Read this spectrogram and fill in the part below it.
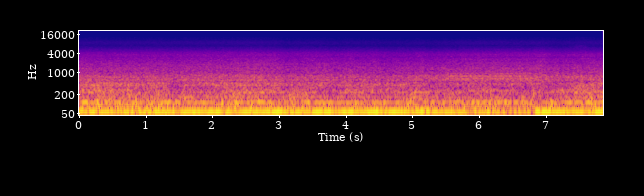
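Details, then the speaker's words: Ten-year-old central AC unit (possibly Lennox) with a compressor that won't start. Deep, steady drone like straining against a load, never spinning up; tech suspects the compressor is badly locked up and checks the windings. "still trying hard looks like your presser is locked up pretty bad"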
